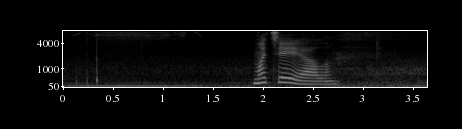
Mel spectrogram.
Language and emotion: Russian, neutral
